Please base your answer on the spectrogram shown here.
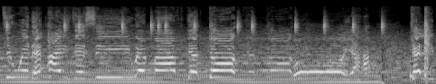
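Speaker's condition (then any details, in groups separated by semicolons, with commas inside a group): No condition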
